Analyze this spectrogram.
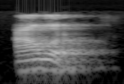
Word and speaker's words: hour: Hour, the H is silent, so you say an hour, not an hour, not a hour, no, an hour, right?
